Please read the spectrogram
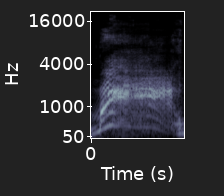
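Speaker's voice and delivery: short high yelled "Rah!"; mock scream. Older brother screaming in the car about his little brother. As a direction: belt out a child's scream. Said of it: "starts this blood curdling scream".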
